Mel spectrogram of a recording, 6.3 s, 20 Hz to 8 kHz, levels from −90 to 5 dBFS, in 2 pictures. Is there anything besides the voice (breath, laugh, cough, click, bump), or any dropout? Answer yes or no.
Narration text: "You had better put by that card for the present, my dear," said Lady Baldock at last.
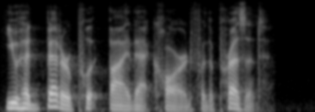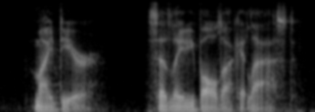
no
